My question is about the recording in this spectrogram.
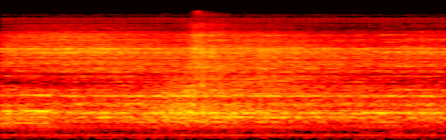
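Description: Film trailer soundtrack heard through a small portable DVD player's speaker: soft music under a shimmering magic sparkle that swells about a second in, as a fairy's wand brings a wooden puppet to life.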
